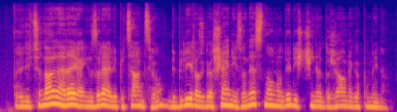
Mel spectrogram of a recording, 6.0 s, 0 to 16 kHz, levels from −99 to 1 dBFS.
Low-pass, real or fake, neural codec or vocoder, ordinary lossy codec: 14.4 kHz; fake; codec, 44.1 kHz, 3.4 kbps, Pupu-Codec; none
